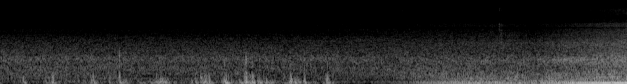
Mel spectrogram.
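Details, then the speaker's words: 1994 Lakewood HV-18 fan after motor cleaning and bearing oiling, reassembled: a few clicks, then a low airy rumble swells steadily as the blade comes up to speed and the fan runs smoothly; normal running. "The motor is all back together. It's nice and clean now. It runs great."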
